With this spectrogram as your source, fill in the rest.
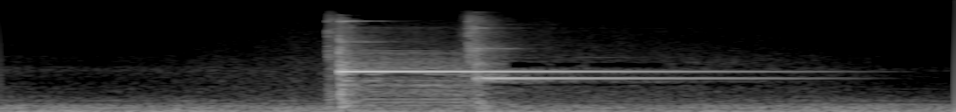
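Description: A doorbell gives two quick chimes in succession, each with a bright ringing tone that lingers and fades over a low background hum, with no talking.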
